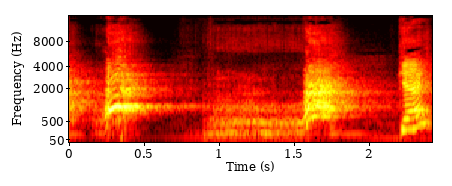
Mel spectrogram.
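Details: Schnauzers playing and wrestling indoors give three sharp, loud barks about a second apart, the first trailing into a steady whine-like tone, with quiet rumbling between barks.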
